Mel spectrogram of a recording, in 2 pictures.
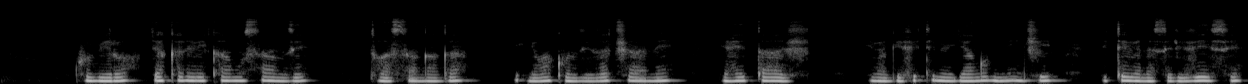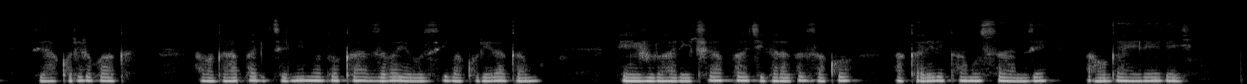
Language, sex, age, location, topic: Kinyarwanda, female, 25-35, Musanze, government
